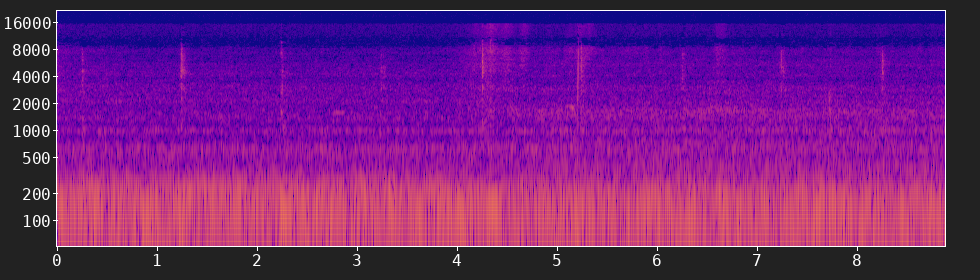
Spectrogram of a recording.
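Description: Steady low background rumble with a few faint, scattered clicks.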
